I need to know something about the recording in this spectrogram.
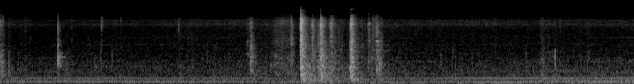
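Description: Aluminium screen-enclosure door swinging shut, with a cluster of sharp clacks and rattles about three seconds in, over a steady low hum.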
